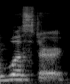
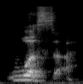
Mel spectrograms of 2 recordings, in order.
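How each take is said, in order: First: The r at the end is pronounced. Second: The r at the end is dropped. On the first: The speaker is not from the area. The speaker calls it wrong. "you don't say Worcester" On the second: The speaker is a local. The speaker calls it right. "we don't like ours in this part of the world"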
